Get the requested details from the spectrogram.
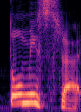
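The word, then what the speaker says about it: তমিস্রা: এরপর দেখেন তমিসরা এই শব্দের উচ্চারণ কি? দেখেন অ ধ্বনির পরে রসয়ী হওয়ার কারণে অটা কিন্তু ওর মত হবে।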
